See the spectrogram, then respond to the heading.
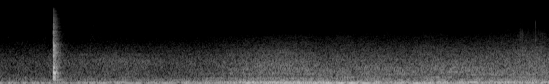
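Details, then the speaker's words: Imarflex desk fan that did nothing when plugged in, tested after its wires were rejoined and taped, before reassembly: even low hum with a steady drone and no rattles, scraping or speed hunting. The fan motor runs smoothly and works again. "ครับเพื่อนๆเพียงแค่นี้นะครับพัดลมเราก็กลับมาใช้งานได้แล้วครับ"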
